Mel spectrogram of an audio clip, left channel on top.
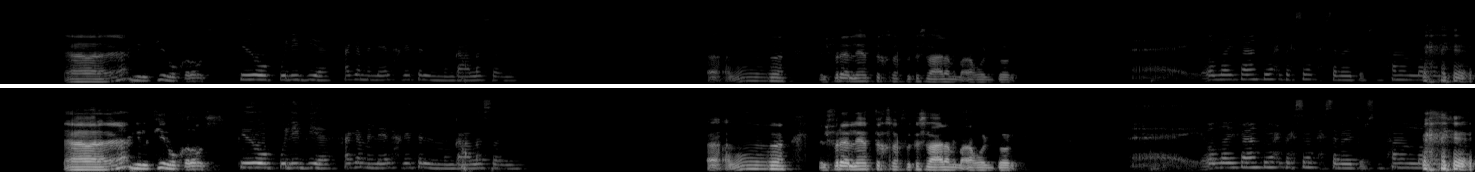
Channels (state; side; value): quieter; left; 17.4 dB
